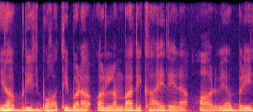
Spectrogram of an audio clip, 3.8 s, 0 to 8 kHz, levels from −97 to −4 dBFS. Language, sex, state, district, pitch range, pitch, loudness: Hindi, male, Maharashtra, Chandrapur, 150-160 Hz, 155 Hz, -18 LUFS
